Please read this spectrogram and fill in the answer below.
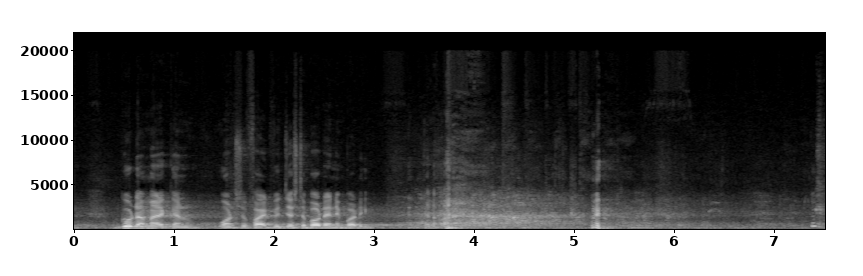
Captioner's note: laughter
